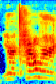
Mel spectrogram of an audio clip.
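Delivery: acted outrage, half-yelled; Harry yelling. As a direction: throw the insult after them. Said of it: "he's yelling after him".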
